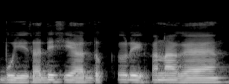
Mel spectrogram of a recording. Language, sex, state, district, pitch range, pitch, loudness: Chakma, male, Tripura, Dhalai, 100-105 Hz, 100 Hz, -17 LUFS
